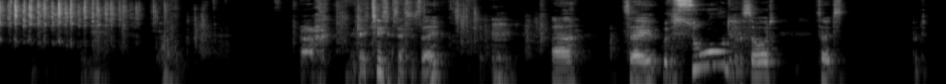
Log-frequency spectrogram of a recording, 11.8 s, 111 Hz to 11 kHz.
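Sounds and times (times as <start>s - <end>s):
dice shaken in a cupped hand and tumbling across a table: 0.0s - 2.9s, 3.6s - 7.0s
speech: 3.8s - 10.6s, 11.4s - 11.6s.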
